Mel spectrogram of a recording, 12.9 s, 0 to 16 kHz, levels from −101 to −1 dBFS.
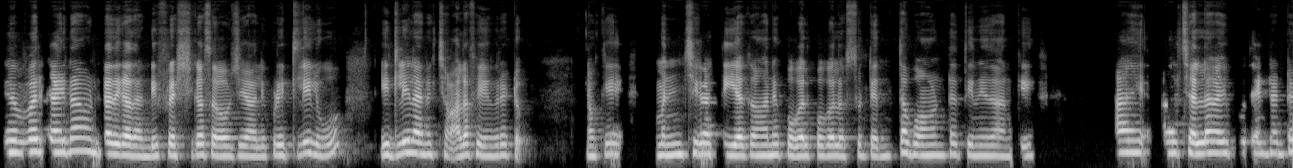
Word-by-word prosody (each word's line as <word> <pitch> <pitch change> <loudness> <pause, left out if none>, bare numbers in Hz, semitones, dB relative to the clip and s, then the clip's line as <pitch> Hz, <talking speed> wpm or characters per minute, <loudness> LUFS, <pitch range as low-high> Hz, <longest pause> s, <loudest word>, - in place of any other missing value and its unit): ఎవ్వరికైనా 245 +1 +3
ఉంటది 220 -3 +4
గదండీ! 180 -1 +3
ఫ్రెష్‌గా 195 +1 +1
సర్వ్ 180 -1 +3
జేయాలి. 175 -2 -1
ఇప్పుడు 195 +2 -2
ఇడ్లీలు, 195 0 -2 0.6
ఇడ్లీలు 225 +5 +2
ఆయనకు 210 -1 -1
చాలా 200 +4 +1
ఫేవరెటు. 190 - -2 0.7
ఓకే. 210 +4 -5 0.5
మంచిగా 210 +2 +1 0.2
తీయగానే 195 +1 +2
పొగలు 185 0 +3
పొగలొస్తుంటే 185 0 -2
ఎంత 185 +4 -7
బావుంటది 195 +1 -2
తినేదానికి! 185 -2 -4 0.9
ఆయి 240 0 +2 0.3
అయి 230 0 +2
చల్లగయిపోతే 230 0 +3
ఏంటంటే 225 +2 -3
200 Hz, 110 wpm, -21 LUFS, 185-220 Hz, 0.9 s, ఉంటది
